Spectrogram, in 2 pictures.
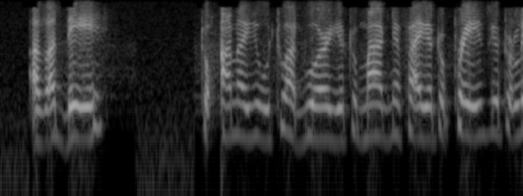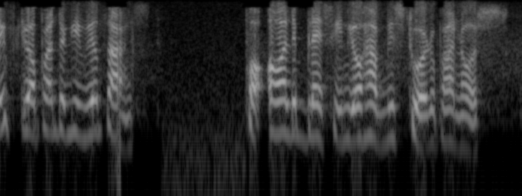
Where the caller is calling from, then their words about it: Albany, New York, United States; I'm calling from Albany in New York.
